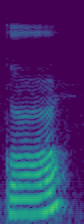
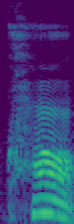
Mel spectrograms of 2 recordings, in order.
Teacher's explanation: तो अल्पप्राण व्यंजन वह है, जैसे समझिए आप क का उच्चारण कीजिए क और फिर ख का उच्चारण कीजिए ख, तो आप पाइएगा कि क के उच्चारण के समय हमारी मुंह कम खुलती है और हमारे मुंह से कम वायु बाहर आती है। लेकिन हम ख का उच्चारण करते हैं तो हमारे मुंह से अधिक वायु निकलती है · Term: महाप्राण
